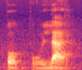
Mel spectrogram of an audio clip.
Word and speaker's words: popular: Now if you notice, it's also the last, right? The last syllable that's pronounced the strongest. Celular, familiar, particular, peculiar, and popular.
